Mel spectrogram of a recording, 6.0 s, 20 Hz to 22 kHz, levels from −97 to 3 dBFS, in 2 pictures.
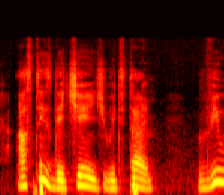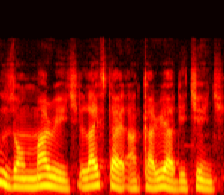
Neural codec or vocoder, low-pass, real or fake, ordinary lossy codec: none; 10.8 kHz; real; none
